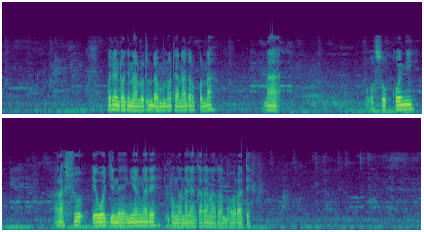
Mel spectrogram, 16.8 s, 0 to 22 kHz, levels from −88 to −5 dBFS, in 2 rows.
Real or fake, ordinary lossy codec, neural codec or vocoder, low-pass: real; AAC, 32 kbps; none; 7.2 kHz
